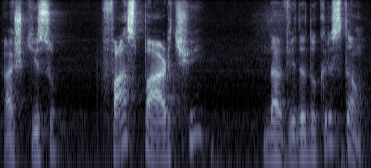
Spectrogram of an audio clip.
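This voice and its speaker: A man's voice: mid-range voice, big pitch swings, measured pace, pushed and bright, breathy edge. A man with a Brazilian Portuguese accent speaking as a podcast guest, colloquial and emphatic, explaining with examples in a preacher-like way. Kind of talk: casual conversation with preaching tone.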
